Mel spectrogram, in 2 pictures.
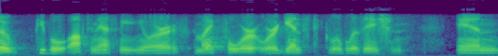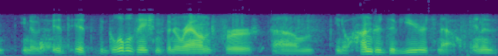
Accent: Pacific Northwest, United States; I was raised in the Pacific Northwest

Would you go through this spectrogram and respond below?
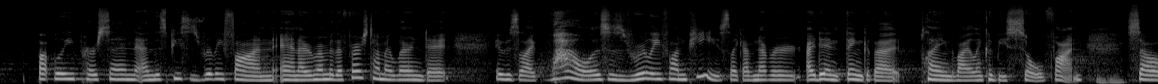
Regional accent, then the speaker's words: United States; Like, I mean, I'm an American teenager, and we like to goof off.

